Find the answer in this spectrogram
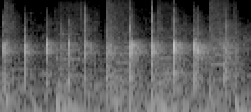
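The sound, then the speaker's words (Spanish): A short burst of applause for a guest, called for by the host: about a dozen sharp, crisp hand claps in a steady, fairly quick rhythm, moderately loud, with no one talking over them. “Un, aplauso. Un aplauso.”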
